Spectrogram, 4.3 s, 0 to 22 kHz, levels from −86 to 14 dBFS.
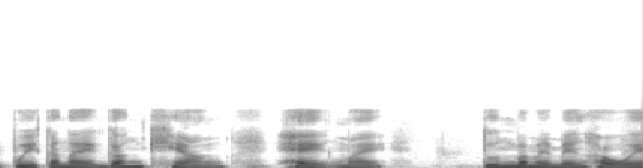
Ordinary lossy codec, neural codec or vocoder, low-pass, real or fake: none; none; none; real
